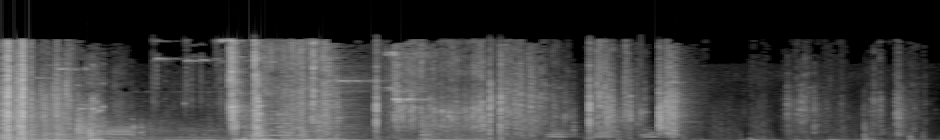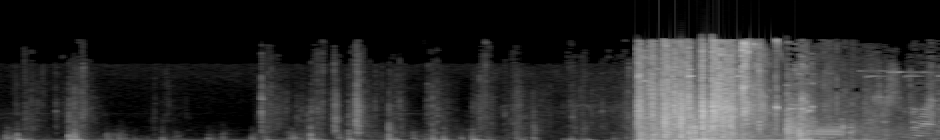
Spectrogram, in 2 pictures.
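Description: Warzone gunfire arrives as heavy bursts of automatic fire at the start, then a run of scattered sharp single shots and clicks, and a dense, loud volley again near the end.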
